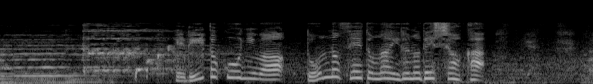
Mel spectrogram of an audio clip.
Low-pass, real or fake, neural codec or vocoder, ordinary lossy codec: 7.2 kHz; fake; codec, 16 kHz in and 24 kHz out, 2.2 kbps, FireRedTTS-2 codec; MP3, 32 kbps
